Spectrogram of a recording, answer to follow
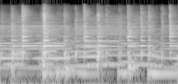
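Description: Instrumental Baul folk music: a tabla-like hand drum playing a fast rhythm with deep bass-drum swells, under a held melodic line.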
